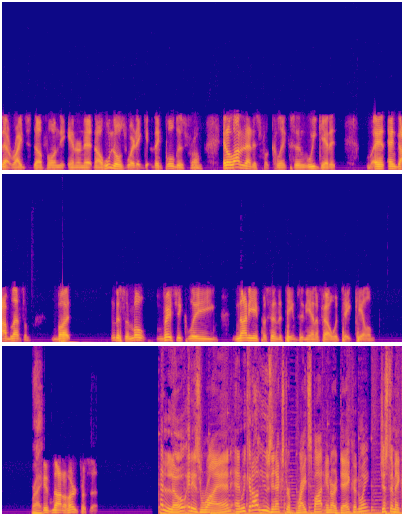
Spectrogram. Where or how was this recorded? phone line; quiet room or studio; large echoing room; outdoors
phone line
